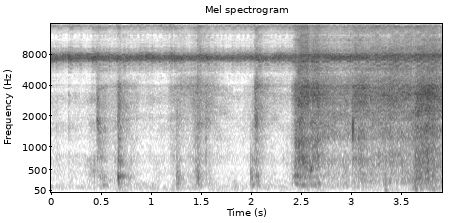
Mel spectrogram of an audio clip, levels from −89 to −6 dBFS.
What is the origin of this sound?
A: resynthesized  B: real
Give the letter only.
A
